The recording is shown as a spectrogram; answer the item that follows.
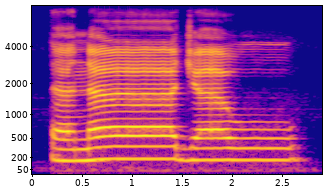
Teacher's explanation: واولین پہ جب وقف کریں گے اس کی نارمل مقدار جو اس کی 1 سیکنڈ ہے وہی کھینچیں گے. دوسرا یہ ہے کہ واولین یہاں پہ اینڈ میں آ رہا ہے تو ساتھ الف بھی لکھا ہوا ہے.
